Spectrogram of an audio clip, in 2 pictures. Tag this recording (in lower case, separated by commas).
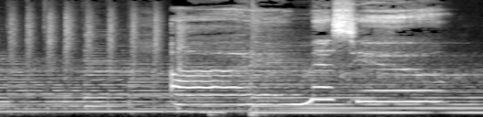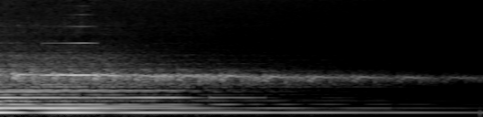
music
